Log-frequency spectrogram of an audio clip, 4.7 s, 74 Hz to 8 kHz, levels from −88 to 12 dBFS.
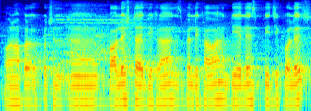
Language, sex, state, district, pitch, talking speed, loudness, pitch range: Hindi, male, Chhattisgarh, Bilaspur, 110 Hz, 245 wpm, -18 LUFS, 110-115 Hz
